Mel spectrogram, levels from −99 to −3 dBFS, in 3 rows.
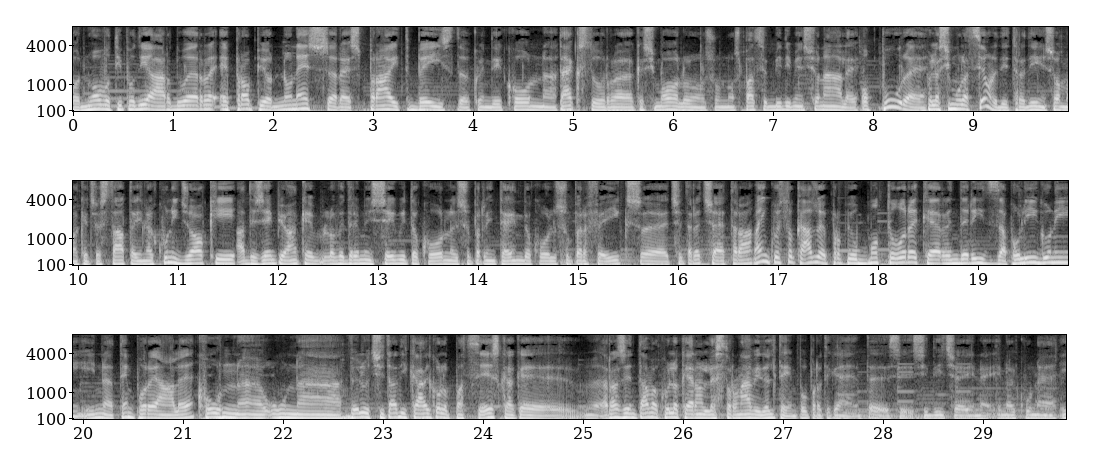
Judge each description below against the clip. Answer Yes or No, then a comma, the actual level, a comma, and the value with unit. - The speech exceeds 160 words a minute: Yes, fast, 170 wpm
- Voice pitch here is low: Yes, low, 130 Hz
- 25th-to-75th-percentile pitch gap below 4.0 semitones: Yes, average, 3.5 semitones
